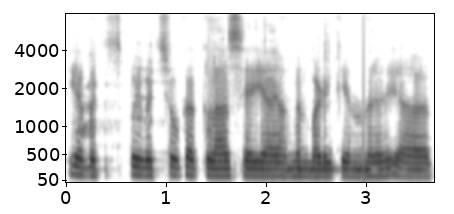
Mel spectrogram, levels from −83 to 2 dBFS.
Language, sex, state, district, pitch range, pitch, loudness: Hindi, male, Bihar, Gopalganj, 120-140 Hz, 125 Hz, -23 LUFS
